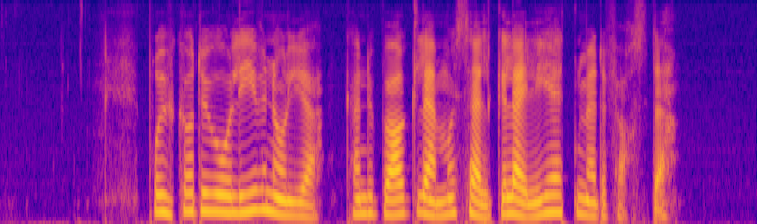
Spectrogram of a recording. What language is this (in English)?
Norwegian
